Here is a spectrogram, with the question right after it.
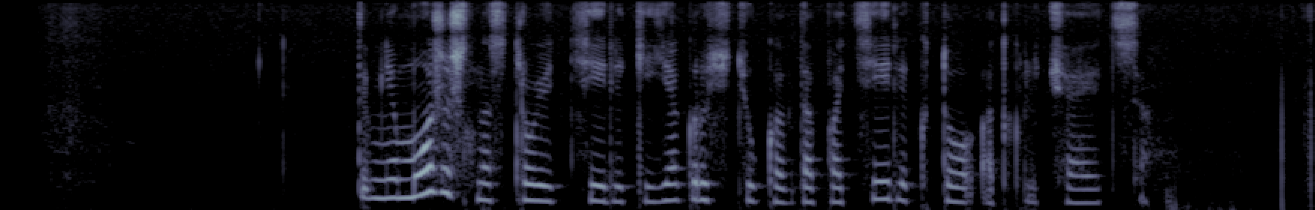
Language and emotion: Russian, sad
